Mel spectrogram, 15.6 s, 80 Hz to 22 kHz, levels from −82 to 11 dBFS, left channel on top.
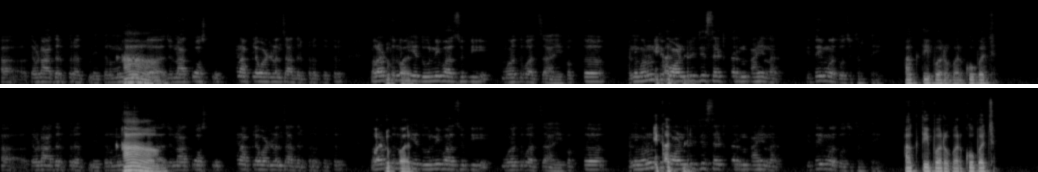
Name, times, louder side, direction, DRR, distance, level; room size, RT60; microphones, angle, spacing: voice 1, 0.0-5.1 5.6-9.1 9.4-11.7 12.2-13.2, left 2 dB, 35° left, 0.8 m, -45 dB
voice 2, 1.8-2.5 5.6-5.7 6.0-6.1 9.9-10.1 13.6-14.9, right 8 dB, 85° right, 0.3 m, -30 dB
2.6 x 2.3 x 2.9 m
head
